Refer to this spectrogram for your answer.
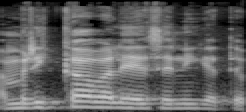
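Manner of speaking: ordinary talk, nothing marked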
